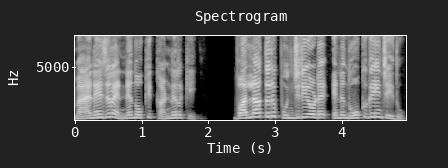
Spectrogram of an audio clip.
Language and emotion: Malayalam, disgusted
